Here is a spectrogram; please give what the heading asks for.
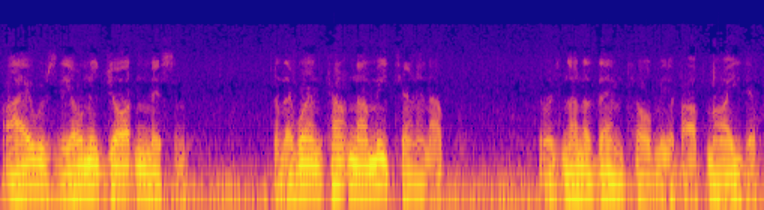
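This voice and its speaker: An American actor playing a disgraced, brooding prodigal son who narrates in halting, clipped phrases in a 1940s radio drama. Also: male voice, low voice, a little hiss or hum, natural voice. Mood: wistful, bitter. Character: disgraced prodigal son of a hard New England family, brooding. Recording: dull 1949 radio recording, music behind.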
